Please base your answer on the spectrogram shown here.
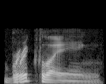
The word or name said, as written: bricklaying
